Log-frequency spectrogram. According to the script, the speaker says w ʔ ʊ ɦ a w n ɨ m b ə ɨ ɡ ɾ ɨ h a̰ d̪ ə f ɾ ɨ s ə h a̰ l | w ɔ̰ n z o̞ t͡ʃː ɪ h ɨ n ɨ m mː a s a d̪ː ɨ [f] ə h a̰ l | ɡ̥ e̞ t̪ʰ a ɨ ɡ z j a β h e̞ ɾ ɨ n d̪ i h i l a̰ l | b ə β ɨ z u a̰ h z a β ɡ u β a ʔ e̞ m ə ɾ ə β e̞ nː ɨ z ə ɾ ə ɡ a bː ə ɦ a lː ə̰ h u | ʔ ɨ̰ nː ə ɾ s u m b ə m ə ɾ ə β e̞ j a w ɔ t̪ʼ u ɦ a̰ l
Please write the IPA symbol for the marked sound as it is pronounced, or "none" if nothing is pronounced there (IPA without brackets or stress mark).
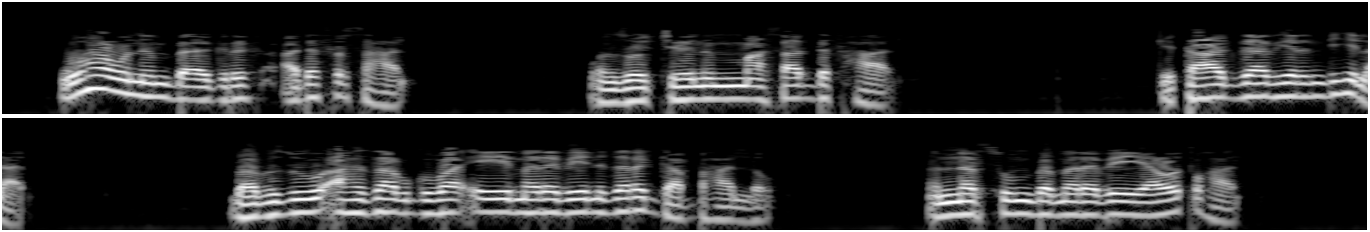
f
